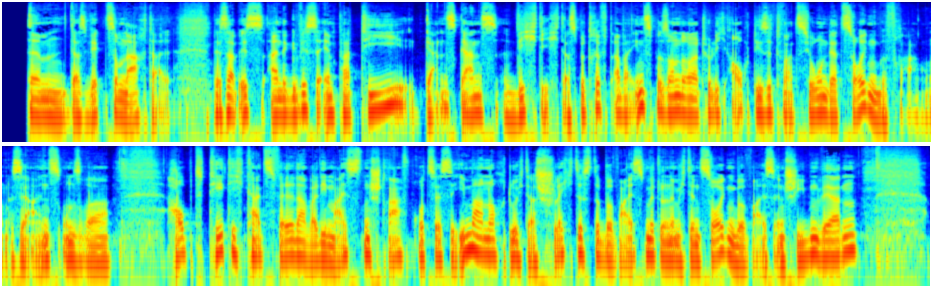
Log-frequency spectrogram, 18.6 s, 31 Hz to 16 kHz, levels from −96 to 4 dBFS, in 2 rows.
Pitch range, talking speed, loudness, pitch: 105-125 Hz, 140 wpm, -20 LUFS, 115 Hz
